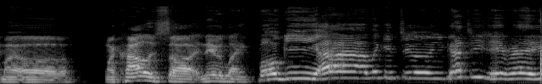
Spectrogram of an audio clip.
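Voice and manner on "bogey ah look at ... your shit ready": high, hyped voice of teasing friends; teasing buddies. Retold or imitated. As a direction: play the hyped-up homeboys ribbing him. Homeboys teasing him, quoted.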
